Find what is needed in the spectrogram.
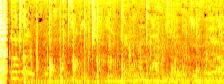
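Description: Horse walking on a dirt street, its hooves clopping in an uneven run of steps, several a second.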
